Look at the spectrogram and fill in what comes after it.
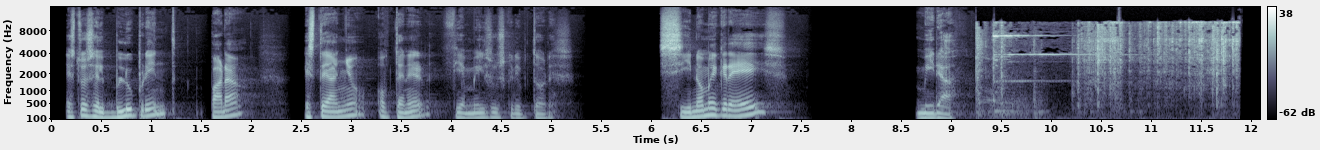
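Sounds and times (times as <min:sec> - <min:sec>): brief ringing chime: 0:09.4 - 0:10.4.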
